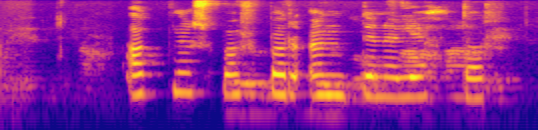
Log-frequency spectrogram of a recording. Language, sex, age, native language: Icelandic, female, 9, Icelandic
